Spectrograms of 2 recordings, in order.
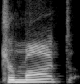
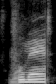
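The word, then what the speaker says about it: ter Maat: Uh, the former vice presidential nominee, Mike Turmont. Um, did I say that right? Termont. I always butcher his name. It's spelled a little different, too. T E R space. M A A T. Mike Fancy. So, Mike Tmont.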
